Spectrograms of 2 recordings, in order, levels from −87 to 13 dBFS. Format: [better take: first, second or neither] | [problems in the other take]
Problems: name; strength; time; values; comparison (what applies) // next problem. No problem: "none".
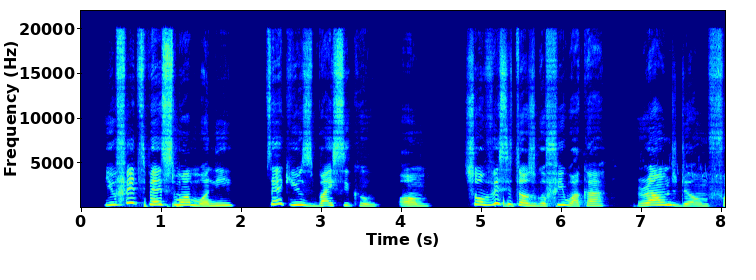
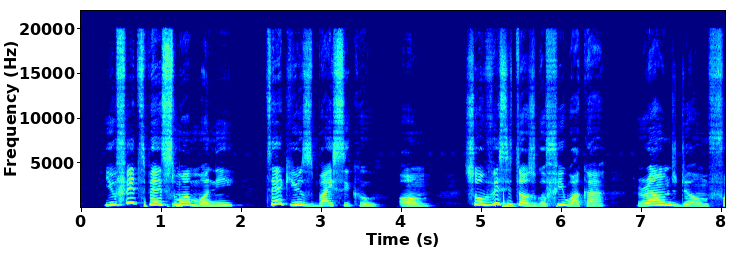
second | noise reduction (neural mask model Resemble Enhance denoiser)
